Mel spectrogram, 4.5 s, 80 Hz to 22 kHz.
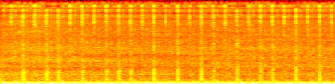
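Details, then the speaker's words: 2002 Ford Mustang GT 4.6 2V V8 at idle: sharp, even ticking that disappears when throttle is applied, suspected as a spark plug leaking compression (about to blow out); spark plug compression leak. "And from the video that y'all just watched, you could hear the engine ticking pretty good at idle. But the second you give it gas, that tick goes away."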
